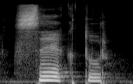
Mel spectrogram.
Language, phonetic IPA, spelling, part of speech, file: Ukrainian, [ˈsɛktɔr], сектор, noun, Uk-сектор.ogg
- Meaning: 1. sector 2. sphere, branch 3. department, division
